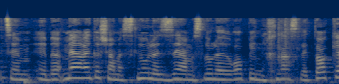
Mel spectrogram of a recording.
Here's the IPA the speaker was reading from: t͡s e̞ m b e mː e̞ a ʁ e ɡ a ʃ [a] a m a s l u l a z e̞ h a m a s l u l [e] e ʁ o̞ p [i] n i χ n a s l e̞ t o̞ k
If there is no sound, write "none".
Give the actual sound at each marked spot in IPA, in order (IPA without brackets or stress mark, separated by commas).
e, a, i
